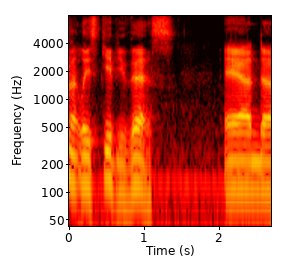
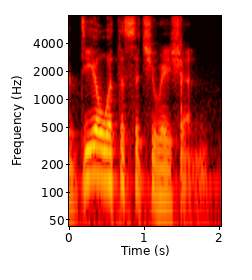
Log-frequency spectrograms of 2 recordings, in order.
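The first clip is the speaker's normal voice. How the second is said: plain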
